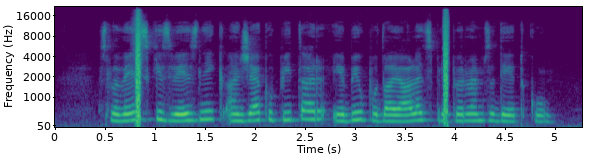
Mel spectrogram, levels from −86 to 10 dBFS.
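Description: Speech with two wireless microphone noise hits, at 0.75–0.92 s and 3.87–3.95 s: brief static swishes as the FM radio link fades and receiver noise surges, showing as broadband vertical smears on a spectrogram.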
